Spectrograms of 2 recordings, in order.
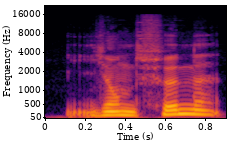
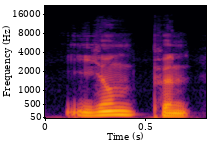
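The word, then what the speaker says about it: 四分: mais s on va pas dire yon fun mais yonp et voilà bon vous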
